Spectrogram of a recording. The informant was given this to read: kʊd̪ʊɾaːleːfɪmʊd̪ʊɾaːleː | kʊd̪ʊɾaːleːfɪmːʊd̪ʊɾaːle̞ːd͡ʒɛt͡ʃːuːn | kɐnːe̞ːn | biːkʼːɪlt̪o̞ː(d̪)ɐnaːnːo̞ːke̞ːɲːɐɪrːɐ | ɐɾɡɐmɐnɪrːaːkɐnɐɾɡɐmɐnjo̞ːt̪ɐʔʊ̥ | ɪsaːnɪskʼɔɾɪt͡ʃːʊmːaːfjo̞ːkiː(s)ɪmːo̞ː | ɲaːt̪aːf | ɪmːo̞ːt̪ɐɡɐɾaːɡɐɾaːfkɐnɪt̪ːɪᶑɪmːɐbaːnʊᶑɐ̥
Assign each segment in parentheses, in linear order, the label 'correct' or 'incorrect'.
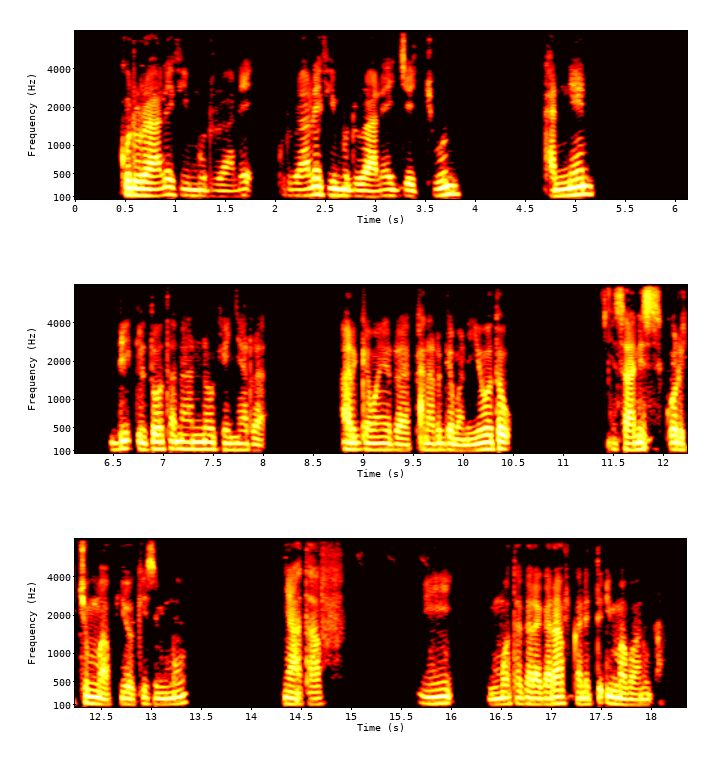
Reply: incorrect, correct

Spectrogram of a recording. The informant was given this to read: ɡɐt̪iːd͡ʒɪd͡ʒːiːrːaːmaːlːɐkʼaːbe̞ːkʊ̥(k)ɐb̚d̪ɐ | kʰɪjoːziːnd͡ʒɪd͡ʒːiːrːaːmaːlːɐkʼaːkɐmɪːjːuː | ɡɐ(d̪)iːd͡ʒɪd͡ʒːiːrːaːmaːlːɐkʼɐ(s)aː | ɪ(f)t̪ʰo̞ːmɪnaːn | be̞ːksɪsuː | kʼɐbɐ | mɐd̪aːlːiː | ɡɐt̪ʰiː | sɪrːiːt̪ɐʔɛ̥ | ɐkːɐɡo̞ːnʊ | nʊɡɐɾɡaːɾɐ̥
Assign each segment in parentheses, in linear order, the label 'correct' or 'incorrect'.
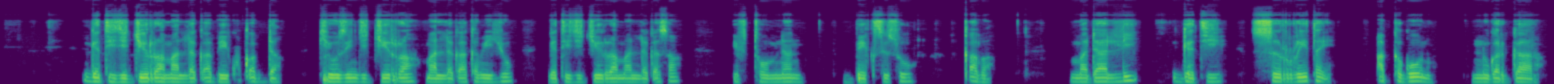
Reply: incorrect, incorrect, correct, correct

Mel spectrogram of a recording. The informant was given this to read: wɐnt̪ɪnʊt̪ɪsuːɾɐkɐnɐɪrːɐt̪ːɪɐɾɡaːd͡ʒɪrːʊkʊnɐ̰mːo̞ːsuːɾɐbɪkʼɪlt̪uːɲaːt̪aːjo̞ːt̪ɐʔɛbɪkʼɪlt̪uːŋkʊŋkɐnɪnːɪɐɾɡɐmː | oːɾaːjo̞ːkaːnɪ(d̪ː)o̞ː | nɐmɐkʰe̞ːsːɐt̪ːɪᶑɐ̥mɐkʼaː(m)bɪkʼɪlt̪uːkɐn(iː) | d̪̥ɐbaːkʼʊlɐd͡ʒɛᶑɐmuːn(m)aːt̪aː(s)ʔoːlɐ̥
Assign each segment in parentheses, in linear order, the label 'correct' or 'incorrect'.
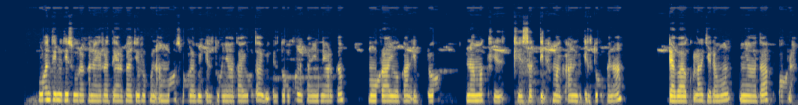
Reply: correct, incorrect, incorrect, incorrect, incorrect

